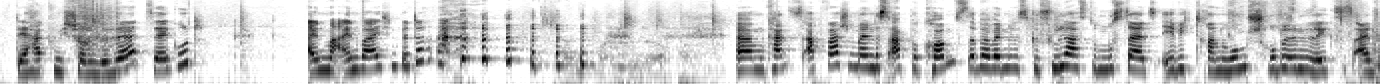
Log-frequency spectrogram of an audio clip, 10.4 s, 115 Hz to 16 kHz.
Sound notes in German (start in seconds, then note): 3.2 gelächter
